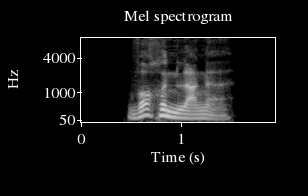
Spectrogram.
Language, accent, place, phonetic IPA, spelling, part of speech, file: German, Germany, Berlin, [ˈvɔxn̩ˌlaŋə], wochenlange, adjective, De-wochenlange.ogg
- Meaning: inflection of wochenlang: 1. strong/mixed nominative/accusative feminine singular 2. strong nominative/accusative plural 3. weak nominative all-gender singular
